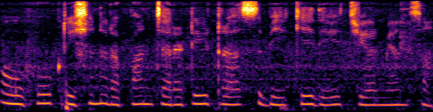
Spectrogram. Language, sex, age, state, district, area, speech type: Punjabi, female, 18-30, Punjab, Barnala, rural, read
